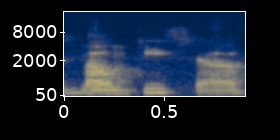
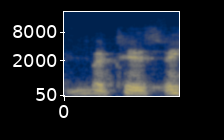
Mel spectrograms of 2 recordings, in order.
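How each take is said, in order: First: The first syllable has an 'ow' sound. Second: The first syllable has a plain 'ah' sound. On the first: This is how Filipinos say the name. "we pronounce it as Bautista" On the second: This is how Americans say the name. "Americans say it Batista"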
